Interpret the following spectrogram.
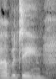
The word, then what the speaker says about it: abrdn: on the a96 to aberdeen be aware because the granite city's name has now been truncated to a b r d n pronounced aberdeen okay well that might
